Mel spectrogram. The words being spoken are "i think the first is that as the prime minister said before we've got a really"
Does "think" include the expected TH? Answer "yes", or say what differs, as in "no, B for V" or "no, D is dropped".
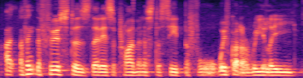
yes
